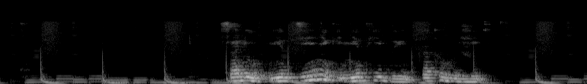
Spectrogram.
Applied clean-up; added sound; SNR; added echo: classical method WPE with log-MMSE.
